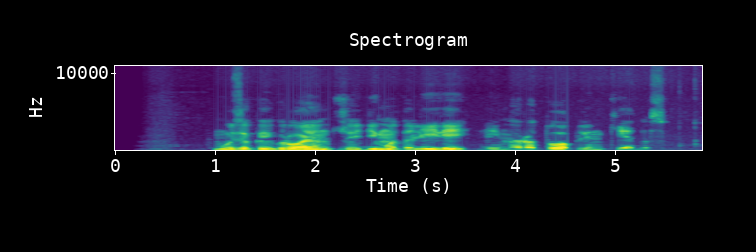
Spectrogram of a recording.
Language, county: Lithuanian, Vilnius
